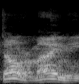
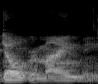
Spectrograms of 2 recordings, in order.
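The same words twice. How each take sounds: First: It is said in a light, casual tone. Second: It is said in a grave, pointed tone.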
